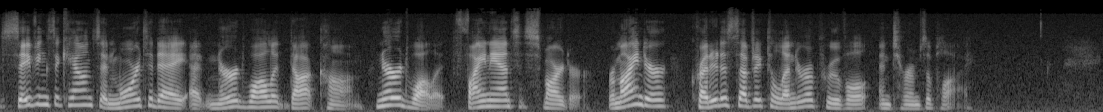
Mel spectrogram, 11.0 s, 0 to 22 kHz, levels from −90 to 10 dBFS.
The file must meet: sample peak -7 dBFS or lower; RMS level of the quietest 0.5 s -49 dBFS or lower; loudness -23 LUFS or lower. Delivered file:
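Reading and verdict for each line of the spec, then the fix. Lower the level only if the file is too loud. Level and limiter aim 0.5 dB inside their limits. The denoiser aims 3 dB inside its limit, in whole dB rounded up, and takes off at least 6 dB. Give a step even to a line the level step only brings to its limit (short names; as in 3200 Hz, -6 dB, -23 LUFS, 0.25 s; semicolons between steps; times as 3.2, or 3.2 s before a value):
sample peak -2.5 dBFS: fail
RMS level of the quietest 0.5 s -53 dBFS: OK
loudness -20.0 LUFS: fail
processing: gain -3.5 dB; limiter -7.5 dBFS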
